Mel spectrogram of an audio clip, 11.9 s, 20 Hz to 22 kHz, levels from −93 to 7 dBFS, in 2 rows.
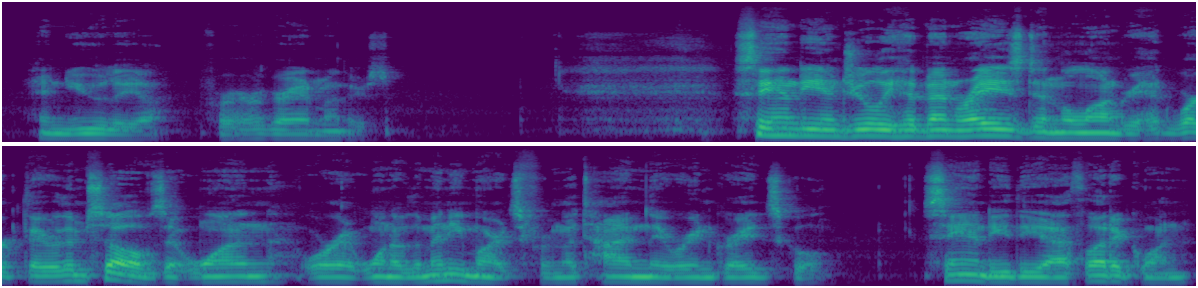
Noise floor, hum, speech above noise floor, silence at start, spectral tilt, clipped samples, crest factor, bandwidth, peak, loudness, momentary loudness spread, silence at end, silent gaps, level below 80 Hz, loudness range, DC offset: -82 dBFS; none; 51 dB; 0.15 s; -3.5 dB/octave; under 0.1%; 22 dB; 17 kHz; -10 dBFS; -30 LUFS; 17 LU; 0.05 s; none; -88 dBFS; 8 LU; under 0.1%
